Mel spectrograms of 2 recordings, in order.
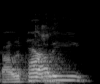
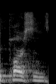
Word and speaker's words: Parton: How you say it? Dolly Parton. There we go. I be wanting to say Parsons, and I'm like, I know I'm about to say her last name wrong.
